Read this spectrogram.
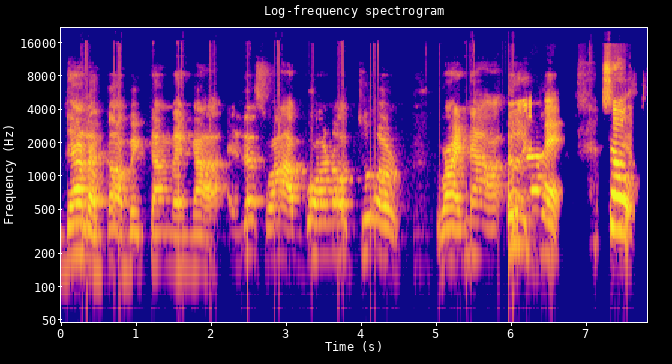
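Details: Adult man with aphasia after three strokes, the first about 13 years earlier; aphasia.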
